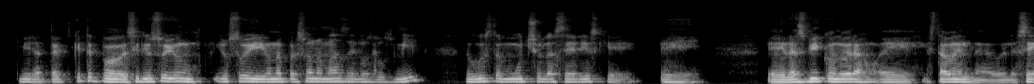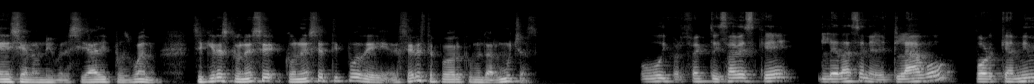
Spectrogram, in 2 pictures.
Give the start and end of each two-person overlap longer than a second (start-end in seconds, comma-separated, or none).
none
